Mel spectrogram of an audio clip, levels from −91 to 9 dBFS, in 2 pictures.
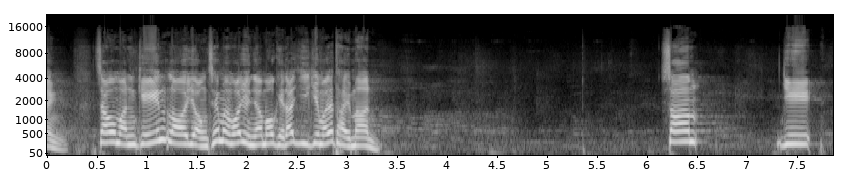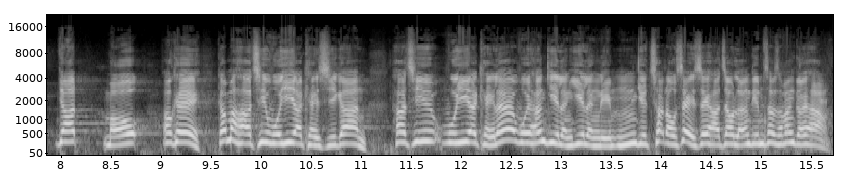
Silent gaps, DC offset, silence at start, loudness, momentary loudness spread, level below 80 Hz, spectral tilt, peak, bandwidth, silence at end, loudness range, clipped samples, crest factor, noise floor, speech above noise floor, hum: none; under 0.1%; 0 s; -11 LUFS; 5 LU; -46 dBFS; -4.5 dB/octave; 0 dBFS; 14 kHz; 0 s; 9 LU; under 0.1%; 12 dB; -50 dBFS; 39 dB; none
